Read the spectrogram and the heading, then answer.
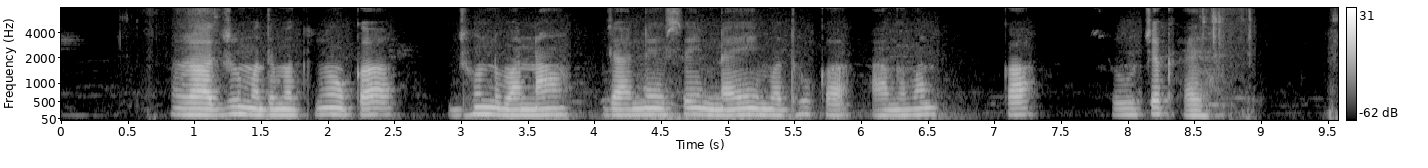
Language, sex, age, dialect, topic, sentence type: Hindi, female, 56-60, Kanauji Braj Bhasha, agriculture, statement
